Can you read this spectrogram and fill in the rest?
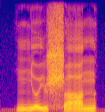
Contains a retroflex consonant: yes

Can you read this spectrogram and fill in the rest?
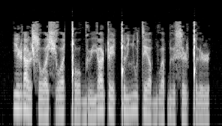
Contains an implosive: yes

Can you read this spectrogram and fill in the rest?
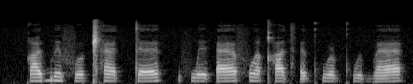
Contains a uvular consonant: yes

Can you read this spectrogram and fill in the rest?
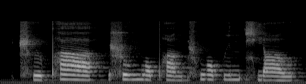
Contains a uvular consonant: no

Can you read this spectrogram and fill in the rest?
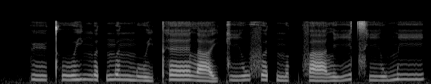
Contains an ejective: no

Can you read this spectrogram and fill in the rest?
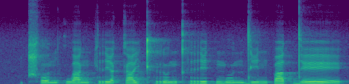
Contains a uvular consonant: no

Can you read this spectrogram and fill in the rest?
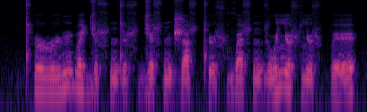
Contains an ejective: yes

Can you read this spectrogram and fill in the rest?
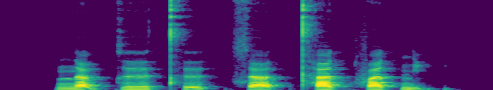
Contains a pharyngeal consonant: no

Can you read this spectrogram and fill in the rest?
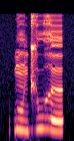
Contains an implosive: yes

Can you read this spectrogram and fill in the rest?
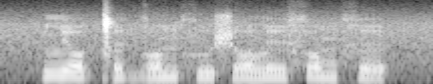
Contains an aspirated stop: no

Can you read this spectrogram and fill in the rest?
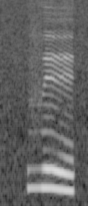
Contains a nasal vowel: no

